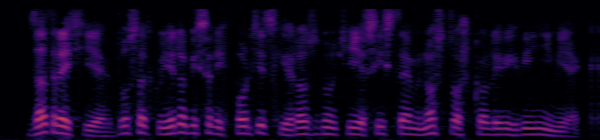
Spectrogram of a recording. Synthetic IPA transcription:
zat̪ɾɛcɪɛvd̪ʊɔslɛt̪̚kuɲɛd̪ɔmisɛlniːxpɔlit̪it͡skiːɣɾɔzɦɔd̪nuciːjɛsist̪ɛːmnɔst̪ʋɔʃkɔd̪liʋiːɣʋiːɲimɪɛ̰k

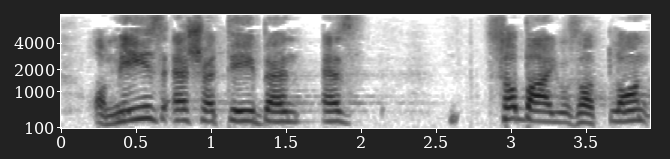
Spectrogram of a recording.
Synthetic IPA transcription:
ɒmeːzɛʃɛt̪eːbɛnɛz | sɒbaːjo̞zɒt̪lɒn

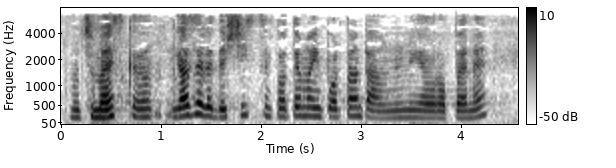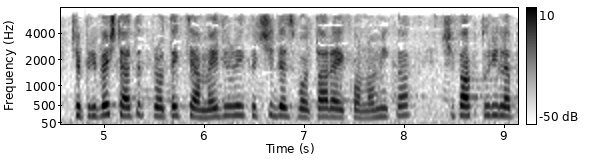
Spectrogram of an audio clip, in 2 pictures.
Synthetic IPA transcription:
mult̪sume̞skɡaze̞le̞d̪e̞ʃt͡ʃ̪issunt̪o̞t̪e̞məimpo̞rt̪ant̪əauniunije̞uɾo̞pe̞ne̞ | ɨnt͡ʃe̞pɾive̞ʃt̪eat̪ɨt̪̚pɾo̞t̪e̞k̚t̪siame̞d̪julujkɨt̪ʃid̪e̞zvo̞lt̪aɾeaeko̞no̞mikə | ʃifakt̪uɾile̞p

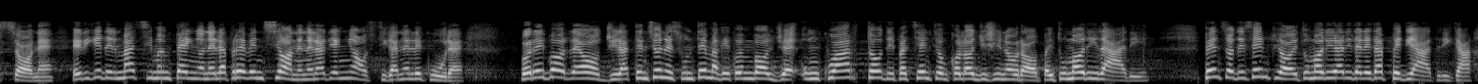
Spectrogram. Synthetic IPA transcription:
soːneː | rːikjɛːd̪eilmasːimoimpɛɲːonelːapɾevent̪sjoːnenelːad̪iaɲːɔst̪ikanelːekuːɾe | vorːɛjporːeɔd͡ʒːilat̪ːent̪sjoːnesuːnt̪ɛːmakekːoiɱvɔld͡ʒeʔuŋkwart̪od̪ejpat̪sːjɛnt̪ioŋkolɔːd͡ʒit͡ʃiːnewɾɔːpait̪umɔːɾiɾaːɾi | pɛnsoad̪ezɛmpjoajt̪umɔːɾiɾaːɾid̪elːet̪apːed̪jaːt̪ɾika

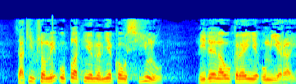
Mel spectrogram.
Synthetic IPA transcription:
z̥aciːmt͡so̞mɪʔuplat̪ɲujɛmɛmɲɛko̞wsiːlu | lɪdɛːnaukɾajɪɲɛʔumiːɾa̰jḭː

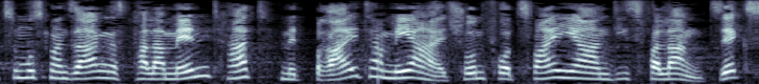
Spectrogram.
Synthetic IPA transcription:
t͡suːmʊsmanzaːɡŋ̩daspʰaɐlamɛnthatmɪtb̥ʁaɪtɐmeːɐhaɪtʃoːnfoːɐt͡sv̥aɪjaːʁəndiːsfɛɐlaŋtz̥ɛks

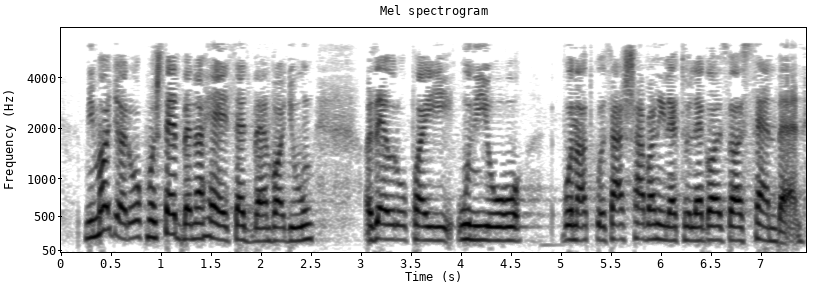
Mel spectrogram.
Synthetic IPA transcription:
mimɒɟɒɾo̞kmo̞ʃt̪ɛbːɛnɒɦɛjzɛd̪bɛɱvɒɟuŋkɒ̰zɛuɾoːpɒjiuːnijoːvo̞nɒt̪ko̞zaːʃaːbɒnilːɛt̪øːlɛɡɒzːɒlsɛmbɛ̰n

